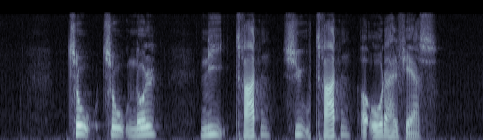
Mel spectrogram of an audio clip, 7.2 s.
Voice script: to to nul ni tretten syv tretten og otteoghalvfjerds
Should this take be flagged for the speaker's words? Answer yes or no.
no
